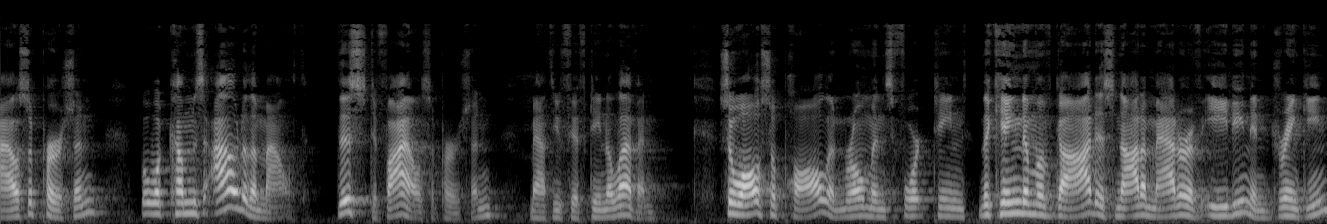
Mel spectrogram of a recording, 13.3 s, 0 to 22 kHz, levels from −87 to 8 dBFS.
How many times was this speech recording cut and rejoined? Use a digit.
1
